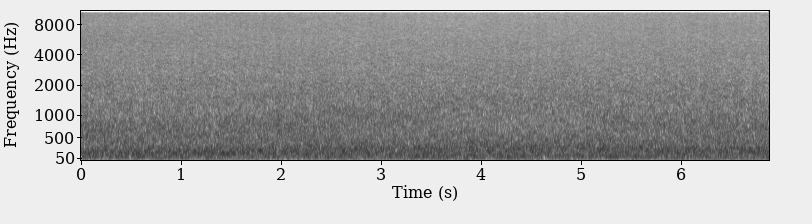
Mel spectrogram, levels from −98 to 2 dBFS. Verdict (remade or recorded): recorded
